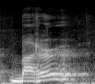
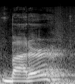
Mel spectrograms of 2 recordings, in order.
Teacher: It has the D sound, even though it's the T, but we say it with the D sound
